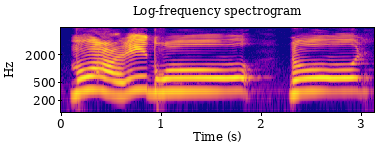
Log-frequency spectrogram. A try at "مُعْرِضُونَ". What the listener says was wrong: اچھا زیادہ نہیں کھینچنا، حروف مدہ کو ایک الف کھینچنا ہے. معرضون، ایسے لگتا ہے آپ مد کر کے جا رہے ہیں، تو یہ پڑھنے کا طریقہ نہیں. معرضون، ابھی آپ نے کیسے پڑھا تھا؟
